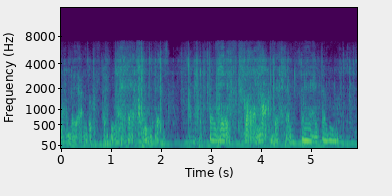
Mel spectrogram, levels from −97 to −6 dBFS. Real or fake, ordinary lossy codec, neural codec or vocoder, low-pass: fake; MP3, 96 kbps; codec, 16 kHz, 4.8 kbps, FACodec; 7.2 kHz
